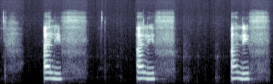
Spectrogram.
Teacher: منہ کے خالی حصے سے ادا ہوتا ہے۔ جب ہم اس کو ادا کریں گے تھوڑا سا سانس بھی اس میں آتا ہے۔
